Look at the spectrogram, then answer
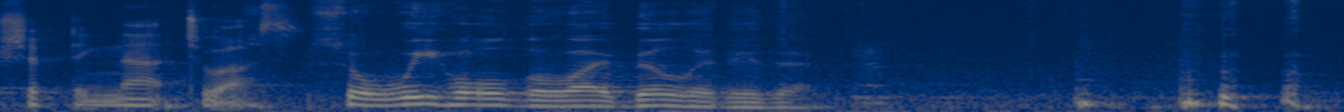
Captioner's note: chuckles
